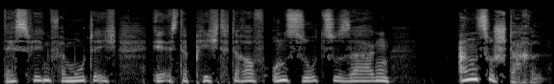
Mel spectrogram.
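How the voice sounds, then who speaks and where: A man's voice: on the high side, unhurried, fairly bright tone, husky, dry recording, clean studio sound, voice pushed up. A man voicing a worried, thoughtful teenage schoolgirl who picks her words carefully, in an audiobook. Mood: hesitant. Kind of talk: audiobook character voice.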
